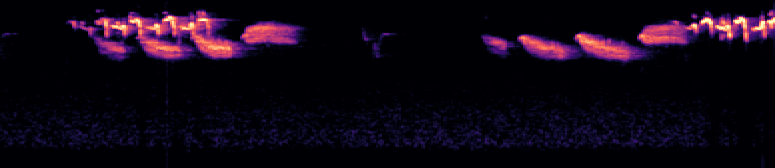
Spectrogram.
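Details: Bay-breasted warbler calling: very high, thin slurred notes in two bursts, each a few descending sibilant notes followed by a rapid sparkling high trill, separated by about a second of silence.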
